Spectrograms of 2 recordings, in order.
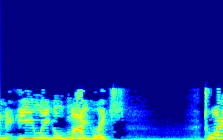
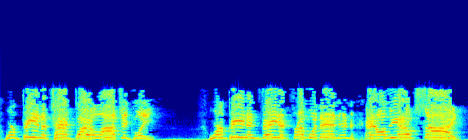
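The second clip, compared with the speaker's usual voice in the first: furious shouting; 4 semitones higher than usual. Real, not acted. Host shouts to his listeners about attacks, furious yell. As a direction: rage at being attacked. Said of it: "the reason I'm getting so pissed off".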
